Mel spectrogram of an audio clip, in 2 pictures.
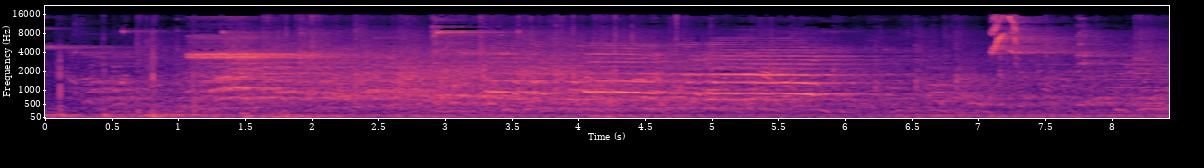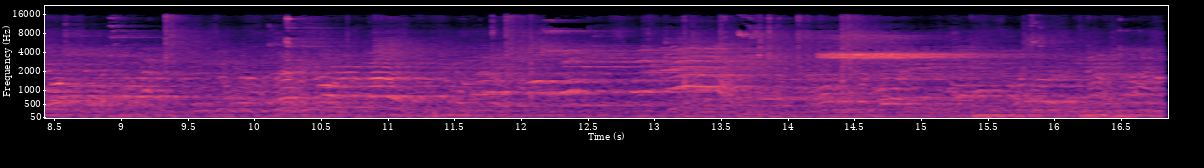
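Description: A crowd of young people cheers and shouts.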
